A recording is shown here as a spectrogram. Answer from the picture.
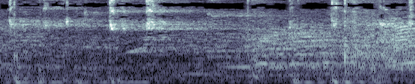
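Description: Basketball dribbled on a hardwood gym floor, several bounces, over crowd chatter and shouting echoing in the gym.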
